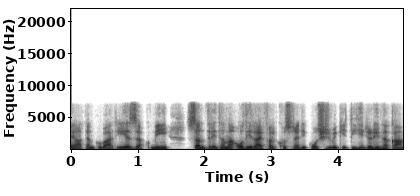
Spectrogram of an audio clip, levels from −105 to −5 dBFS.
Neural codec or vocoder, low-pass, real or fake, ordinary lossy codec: codec, 16 kHz in and 24 kHz out, 0.6 kbps, FocalCodec, streaming, 4096 codes; 7.2 kHz; fake; none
